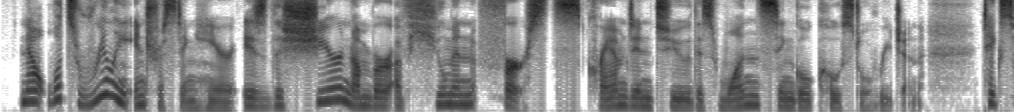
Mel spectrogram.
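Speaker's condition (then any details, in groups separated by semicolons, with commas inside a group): No condition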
